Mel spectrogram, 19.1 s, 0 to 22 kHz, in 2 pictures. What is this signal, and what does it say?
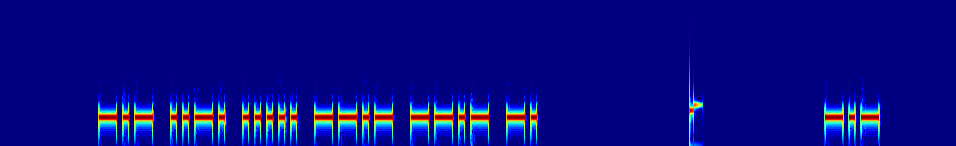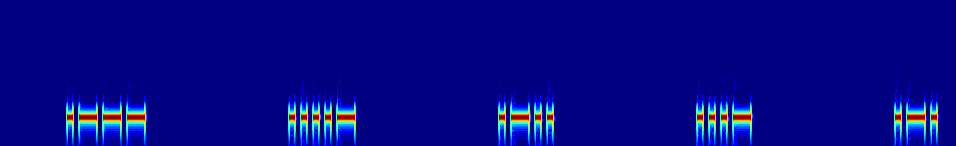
Morse code, heard as a keyed tone, about 20 wpm, spaced as for 9 wpm, 700 Hz. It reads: KF5QQN KJ4LVR
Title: USA Call Signs - 6 Characters - 8x Character Spacing - 20wpm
